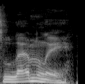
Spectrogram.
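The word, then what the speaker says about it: Laemmle: How do you do, Mr. Carl it's Lemley. I was saying it wrong the whole time.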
